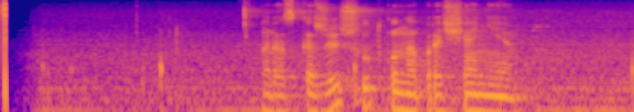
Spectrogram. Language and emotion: Russian, neutral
